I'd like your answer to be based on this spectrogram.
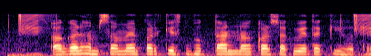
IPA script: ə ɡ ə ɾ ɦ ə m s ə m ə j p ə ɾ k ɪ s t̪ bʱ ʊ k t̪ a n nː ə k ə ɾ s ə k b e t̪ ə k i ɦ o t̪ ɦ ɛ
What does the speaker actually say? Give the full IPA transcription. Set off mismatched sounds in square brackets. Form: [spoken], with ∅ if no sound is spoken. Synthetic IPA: ə ɡ ə ɾ ɦ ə m s ə m ə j p ə ɾ k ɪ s t̪ bʱ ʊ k t̪ a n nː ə k ə ɾ s ə k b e t̪ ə k i ɦ o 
